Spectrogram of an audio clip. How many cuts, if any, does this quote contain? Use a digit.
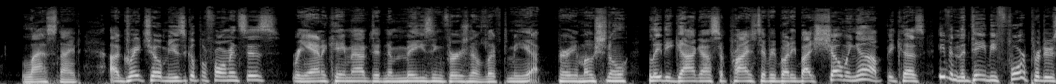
2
